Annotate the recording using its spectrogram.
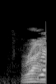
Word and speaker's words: Reince: What's the how you pronounce it? – Reince. – Reince. Mm-hmm. Yeah, okay.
